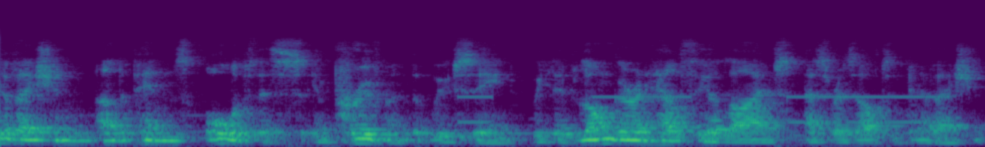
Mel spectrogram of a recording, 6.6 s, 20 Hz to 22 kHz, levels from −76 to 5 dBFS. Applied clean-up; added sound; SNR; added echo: none; Telephone; 19 dB; reverberation time 0.6 s.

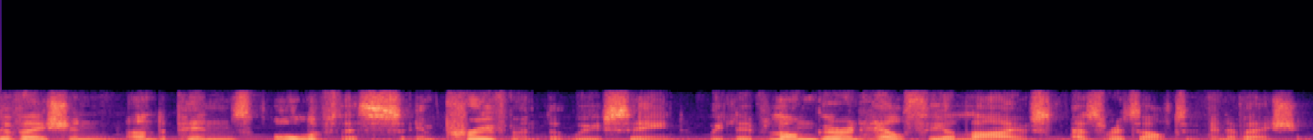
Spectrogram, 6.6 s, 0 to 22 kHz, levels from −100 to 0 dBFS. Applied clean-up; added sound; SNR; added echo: none; none; none; none.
